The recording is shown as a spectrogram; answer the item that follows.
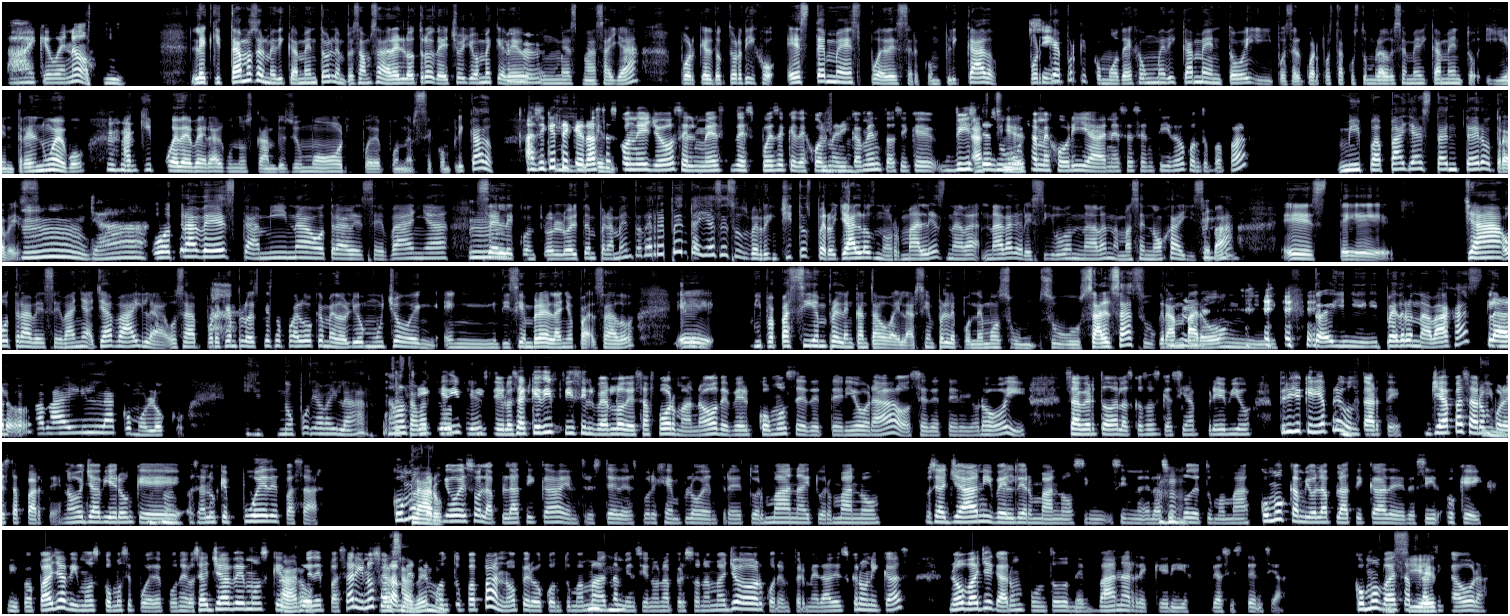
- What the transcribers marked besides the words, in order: "quedaste" said as "quedastes"; "viste" said as "vistes"; chuckle; chuckle
- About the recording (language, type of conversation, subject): Spanish, podcast, ¿Cómo decides si cuidar a un padre mayor en casa o buscar ayuda externa?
